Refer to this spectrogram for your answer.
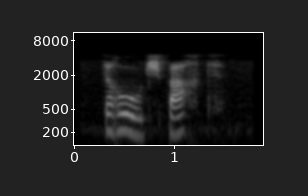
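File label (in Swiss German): "rotspacht", Alsatian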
